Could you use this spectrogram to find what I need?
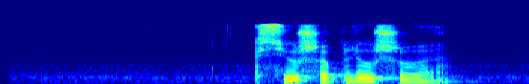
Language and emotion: Russian, neutral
